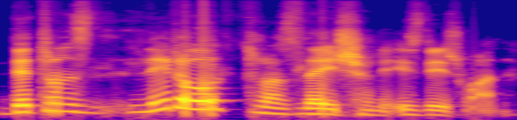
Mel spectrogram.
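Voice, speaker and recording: A man's voice: a little high, very animated, normal speed, no room sound. A man from Colombia, a native Spanish speaker with a Colombian Spanish accent, gives an earnest, formal conference lecture as a psychiatrist, often restarting his phrases.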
